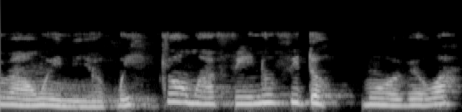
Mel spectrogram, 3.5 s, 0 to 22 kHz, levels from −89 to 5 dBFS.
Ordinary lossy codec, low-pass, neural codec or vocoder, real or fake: none; 7.2 kHz; vocoder, 44.1 kHz, 128 mel bands every 512 samples, BigVGAN v2; fake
